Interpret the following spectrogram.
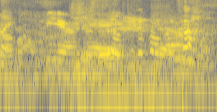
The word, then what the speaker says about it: Viognier: Viognier, and that's the way you pronounce that. One of the most mispronounced wines. Yeah, Viognier or something. Viognier. Nobody says it that way, so I kind of go back to saying Viognier.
